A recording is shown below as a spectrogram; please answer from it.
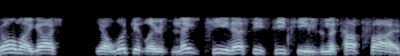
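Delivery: ordinary talk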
